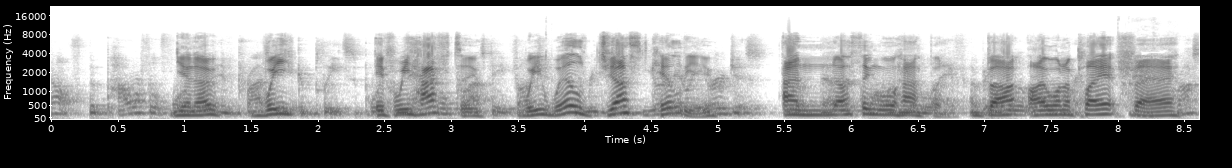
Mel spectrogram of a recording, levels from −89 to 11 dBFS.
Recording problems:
voice in the background; loud; throughout; 10 dB below the speech

